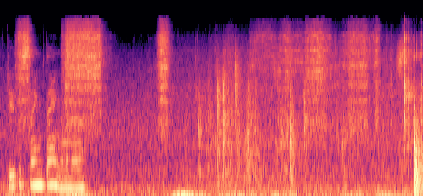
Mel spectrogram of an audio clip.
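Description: An aerosol can sprays in short hissing bursts.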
